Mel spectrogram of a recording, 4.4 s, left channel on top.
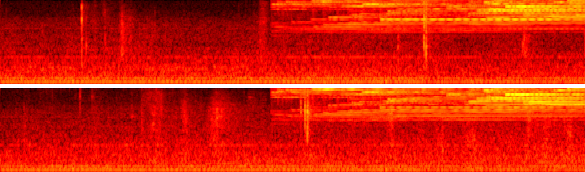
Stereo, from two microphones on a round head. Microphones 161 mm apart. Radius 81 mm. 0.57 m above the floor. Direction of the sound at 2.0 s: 20° right (ahead or behind).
